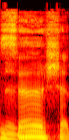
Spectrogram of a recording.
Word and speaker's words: Saoirse: Saoirse, that's it.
